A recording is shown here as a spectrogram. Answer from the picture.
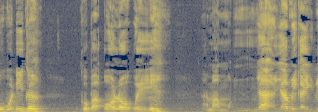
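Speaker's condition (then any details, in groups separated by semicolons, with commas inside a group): Cerebral palsy; uses wheelchair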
